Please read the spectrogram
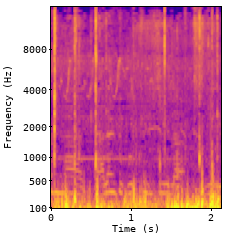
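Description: A man speaking over a heavy low rumble, with short pauses between phrases.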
